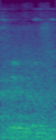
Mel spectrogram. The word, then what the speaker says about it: فیدروس: کا نام فیدروس تھا، ہماری زبان میں یہی تلفظ رائج ہے، نام تھا فیدروس۔ اس نے اللہ کے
